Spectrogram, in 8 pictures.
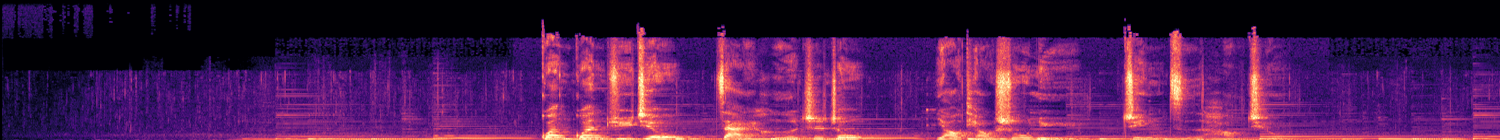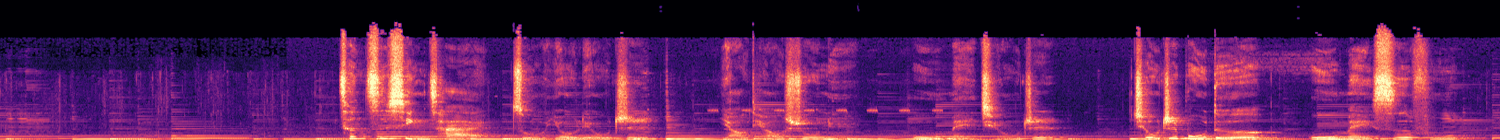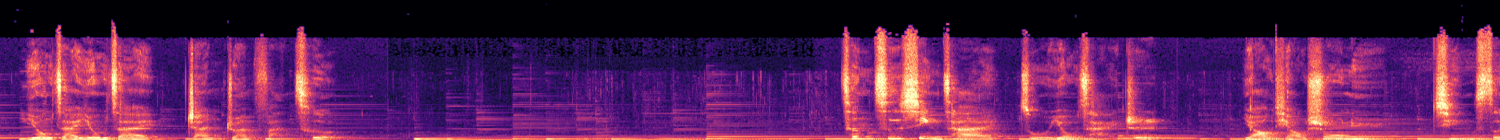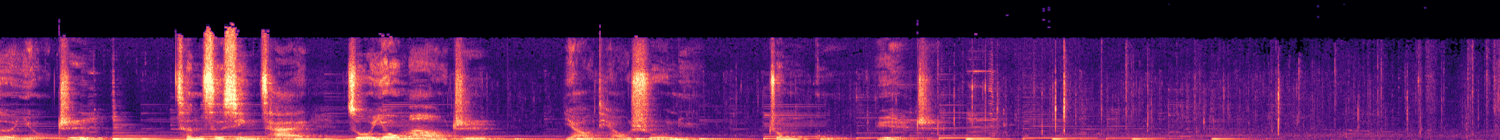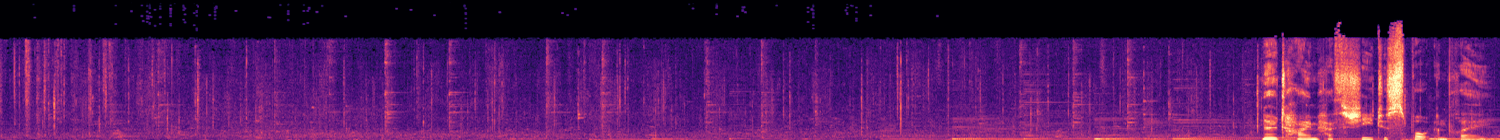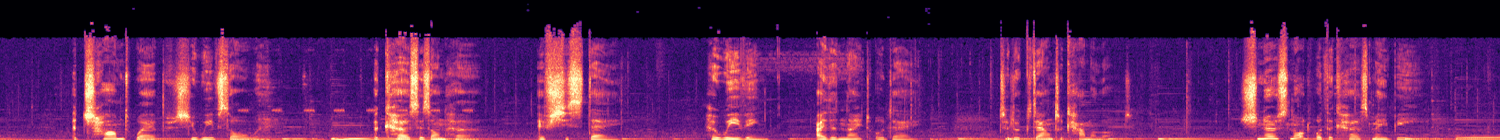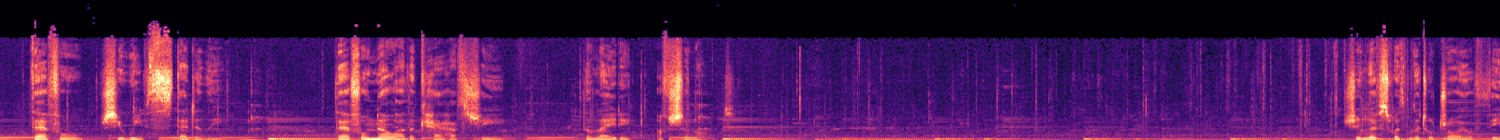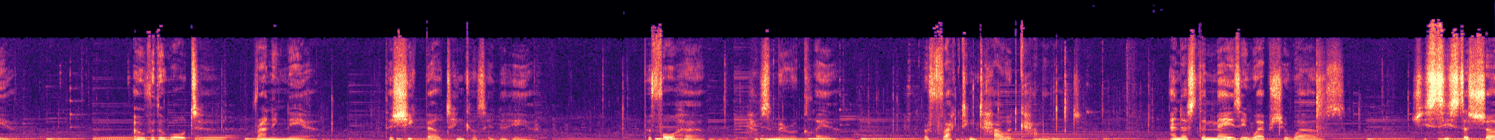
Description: Reprise à la guitare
